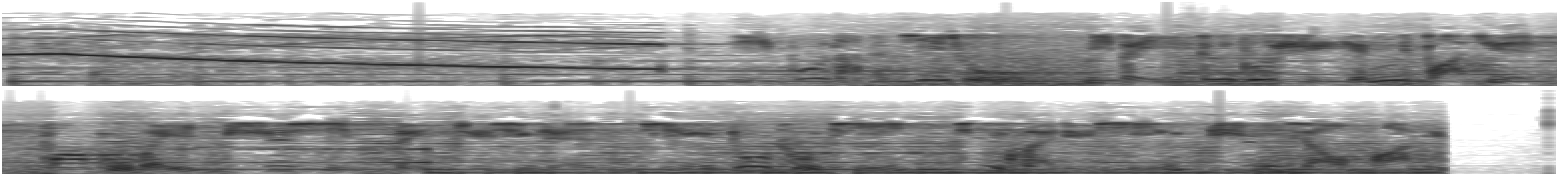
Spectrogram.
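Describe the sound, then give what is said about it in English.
A loud, siren-like phone alert in China, played instead of a regular ring for an incoming call from a caller with a low social credit score, opens with a wailing tone sweeping downward, then gives way to a dense, busy stretch with voices mixed into a steady high hum. “Instead of getting a phone, just a regular ring, and you look down and you see the name, this is what happens to your phone in China.”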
